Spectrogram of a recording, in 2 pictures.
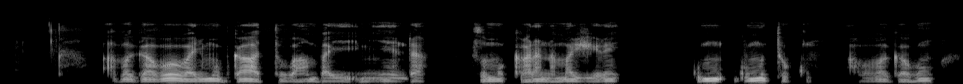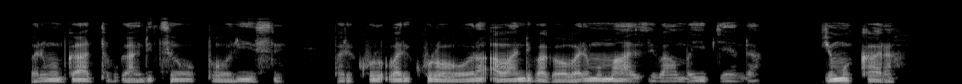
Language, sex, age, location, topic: Kinyarwanda, male, 36-49, Musanze, government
